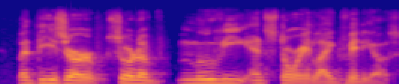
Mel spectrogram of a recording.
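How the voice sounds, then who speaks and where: With an American accent, a man talks at a fairly slow pace in a fairly high pitch, using fairly even intonation and a bright, sharp tone. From Pennsylvania, US. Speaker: business author and speaker. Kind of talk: podcast interview.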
